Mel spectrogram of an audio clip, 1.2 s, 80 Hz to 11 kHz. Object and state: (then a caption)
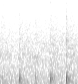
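Abdominal spot, hollow but less tympanic. Five soft, evenly spaced percussion taps on another area of the human abdomen, away from the stomach, each a short, hollow thud centred around 270 Hz that dies away almost at once. The note still sounds hollow and tympanic, but less tympanic than over the stomach, which is a normal finding.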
